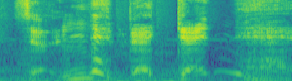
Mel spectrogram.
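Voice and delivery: exaggerated actor impression, vowels distorted; comically put-on veteran actor voice. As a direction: do a hammed-up celebrity impersonation. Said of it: "たまにこんな声も出すよ".

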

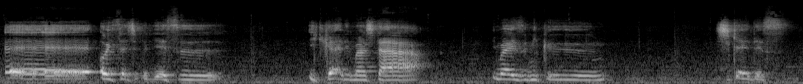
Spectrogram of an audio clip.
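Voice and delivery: high, drawn-out detective impression; slow, stretched phrases pitched well up, with long pauses; Furuhata Ninzaburo. Shown as a demonstration. Comedian doing an impression on request for his partner, drawling TV detective. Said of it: "まあ、古畑任三郎とか。".

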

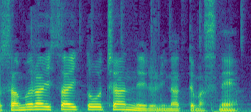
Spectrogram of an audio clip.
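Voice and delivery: usual speaking voice

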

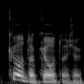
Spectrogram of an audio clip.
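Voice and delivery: ordinary talk

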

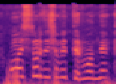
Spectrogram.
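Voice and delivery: high-pitched puppet jibe; cheeky high character voice; teasing puppet. Pretend. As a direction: needle him as the little dummy, pitched high. Puppet needles Grandpa.

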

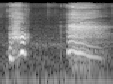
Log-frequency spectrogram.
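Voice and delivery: loud high laugh, trailing off; sudden high burst of laughter; real laugh. Real, not acted. Forgot another title.

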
